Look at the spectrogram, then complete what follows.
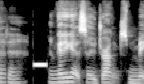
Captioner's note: beeps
